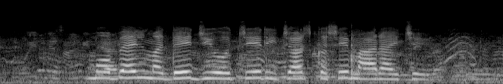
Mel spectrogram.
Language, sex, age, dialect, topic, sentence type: Marathi, female, 18-24, Standard Marathi, banking, question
